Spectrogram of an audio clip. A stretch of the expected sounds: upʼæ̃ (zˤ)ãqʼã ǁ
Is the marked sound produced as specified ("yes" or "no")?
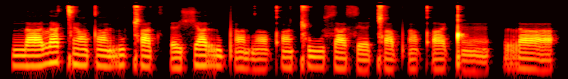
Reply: no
